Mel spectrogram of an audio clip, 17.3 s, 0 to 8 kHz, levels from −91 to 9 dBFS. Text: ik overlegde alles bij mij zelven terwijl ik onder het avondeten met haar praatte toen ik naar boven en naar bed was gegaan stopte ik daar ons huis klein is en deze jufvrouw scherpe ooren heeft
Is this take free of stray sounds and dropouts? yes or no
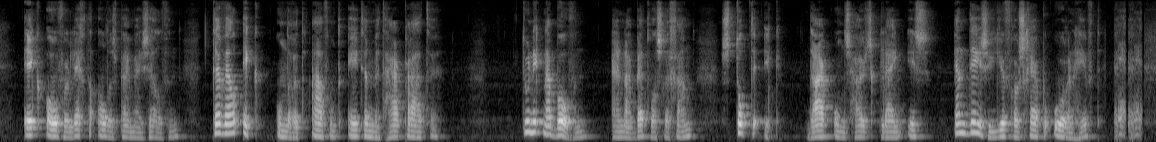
no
